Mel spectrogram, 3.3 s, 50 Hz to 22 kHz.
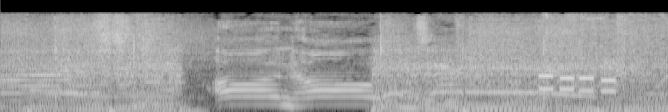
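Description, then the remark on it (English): Short telephone keypad dialing tones beep in a quick run near the end, over a loud, busy music jingle with a brief sung, bending melody. Part of a promo for the listener call-in line of The Usual Suspects on ESPN 97.5 radio. “Dial the phone.”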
